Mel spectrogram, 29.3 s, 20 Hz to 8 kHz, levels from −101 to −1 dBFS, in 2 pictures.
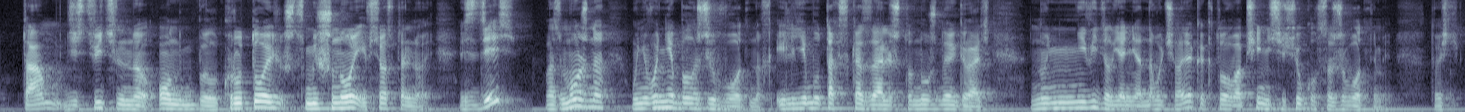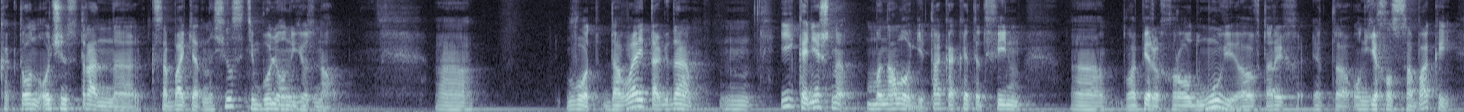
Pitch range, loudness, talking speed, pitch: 105-130 Hz, -23 LUFS, 140 wpm, 110 Hz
